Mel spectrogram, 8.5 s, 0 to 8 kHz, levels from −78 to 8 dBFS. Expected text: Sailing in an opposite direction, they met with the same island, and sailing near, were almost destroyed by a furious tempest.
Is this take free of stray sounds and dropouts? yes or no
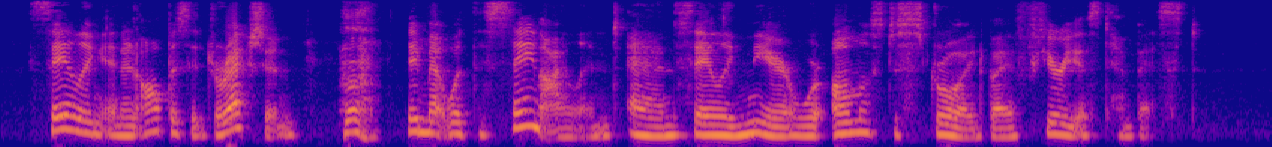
no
